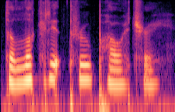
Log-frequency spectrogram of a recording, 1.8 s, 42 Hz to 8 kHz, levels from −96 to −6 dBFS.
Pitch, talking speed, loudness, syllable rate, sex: 170 Hz, 205 wpm, -20 LUFS, 4.4 syllables/s, female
